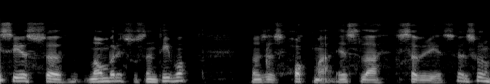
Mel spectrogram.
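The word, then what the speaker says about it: חכמה: cuando es una Silva cerada no accentua lo pronunciamos o entonces lo vemos también en forma verbal aquí si es nombre sustantivo Entonces hokma es la sabiduría es una forma femenina voy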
